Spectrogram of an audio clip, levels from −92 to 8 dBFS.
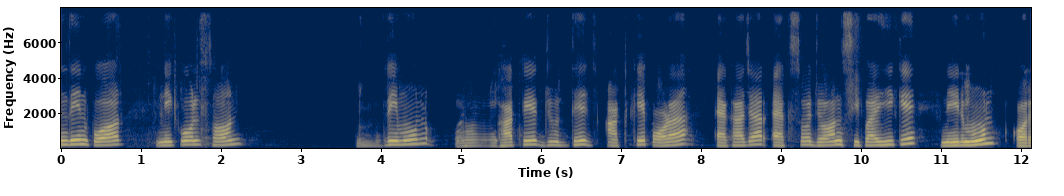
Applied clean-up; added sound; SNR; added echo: neural mask model DeepFilterNet 3.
